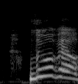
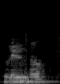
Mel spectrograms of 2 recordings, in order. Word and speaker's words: Louisville: My ruling on cities and states and locations is the people who live there are the ones who get to pick the pronunciation for it. Louisville, that's what it was.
